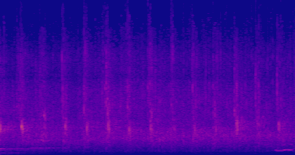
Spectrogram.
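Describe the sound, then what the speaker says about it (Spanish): Church congregation applauding to God during a service, a fairly quiet, even spread of many hands clapping in a reverberant room, with a faint short tone near the end. "Da un aplauso a Dios."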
